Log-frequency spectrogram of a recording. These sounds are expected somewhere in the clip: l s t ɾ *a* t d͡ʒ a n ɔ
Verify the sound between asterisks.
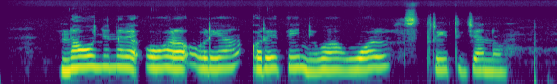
incorrect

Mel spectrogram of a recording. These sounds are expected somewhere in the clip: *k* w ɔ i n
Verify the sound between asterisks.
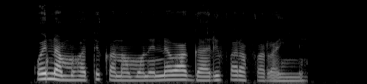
correct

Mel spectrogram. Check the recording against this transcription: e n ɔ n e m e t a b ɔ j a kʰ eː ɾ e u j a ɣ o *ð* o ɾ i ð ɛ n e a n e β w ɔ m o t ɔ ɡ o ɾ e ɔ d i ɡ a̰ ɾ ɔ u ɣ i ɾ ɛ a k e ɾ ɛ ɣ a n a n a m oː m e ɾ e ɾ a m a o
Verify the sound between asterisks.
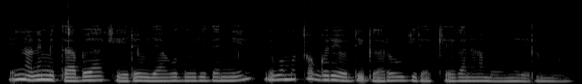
correct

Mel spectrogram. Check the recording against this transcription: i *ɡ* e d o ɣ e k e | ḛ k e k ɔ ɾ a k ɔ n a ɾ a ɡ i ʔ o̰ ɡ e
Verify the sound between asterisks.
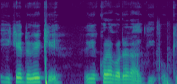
incorrect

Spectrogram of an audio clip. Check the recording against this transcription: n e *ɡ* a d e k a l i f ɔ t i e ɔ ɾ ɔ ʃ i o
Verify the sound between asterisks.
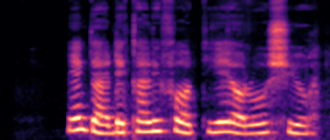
correct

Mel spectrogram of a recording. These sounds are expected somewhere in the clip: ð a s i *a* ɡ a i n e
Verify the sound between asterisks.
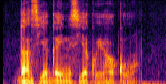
correct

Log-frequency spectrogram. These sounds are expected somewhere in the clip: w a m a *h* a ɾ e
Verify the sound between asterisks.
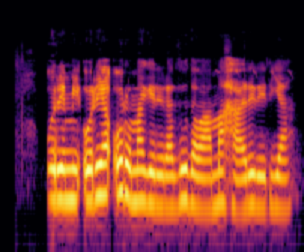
correct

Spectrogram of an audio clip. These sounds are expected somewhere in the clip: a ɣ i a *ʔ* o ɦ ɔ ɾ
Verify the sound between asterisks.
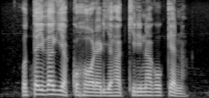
incorrect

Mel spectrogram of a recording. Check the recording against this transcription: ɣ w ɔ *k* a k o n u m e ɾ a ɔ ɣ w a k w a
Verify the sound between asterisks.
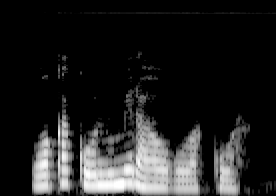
correct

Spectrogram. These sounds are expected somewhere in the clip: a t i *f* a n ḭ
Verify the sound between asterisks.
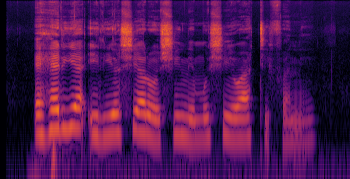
correct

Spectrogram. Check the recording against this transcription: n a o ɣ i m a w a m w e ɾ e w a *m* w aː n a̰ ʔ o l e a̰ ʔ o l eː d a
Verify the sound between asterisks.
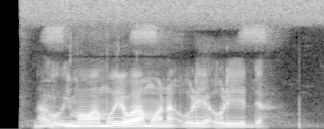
correct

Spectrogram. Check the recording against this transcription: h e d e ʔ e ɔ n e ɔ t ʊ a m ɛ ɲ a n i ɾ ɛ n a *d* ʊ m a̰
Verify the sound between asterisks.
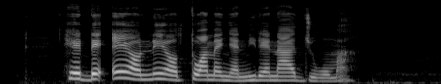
incorrect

